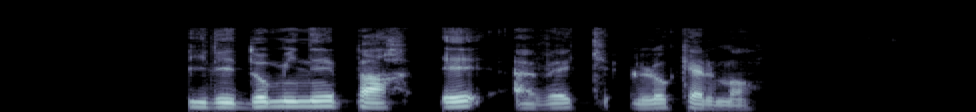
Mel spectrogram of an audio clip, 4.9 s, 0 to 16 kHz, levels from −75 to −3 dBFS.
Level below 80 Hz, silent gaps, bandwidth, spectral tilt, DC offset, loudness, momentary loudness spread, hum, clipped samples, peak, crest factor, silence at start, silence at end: -60 dBFS; 2.11-2.19 s; 7.2 kHz; -6 dB/octave; under 0.1%; -25 LUFS; 11 LU; none; under 0.1%; -4 dBFS; 22 dB; 0.95 s; 1.15 s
